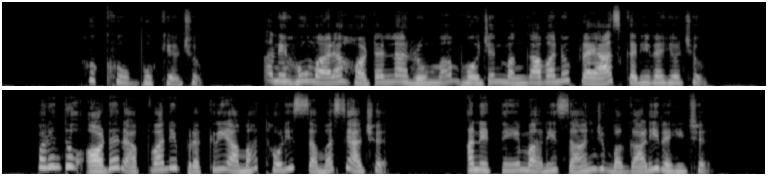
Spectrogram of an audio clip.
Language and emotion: Gujarati, sad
